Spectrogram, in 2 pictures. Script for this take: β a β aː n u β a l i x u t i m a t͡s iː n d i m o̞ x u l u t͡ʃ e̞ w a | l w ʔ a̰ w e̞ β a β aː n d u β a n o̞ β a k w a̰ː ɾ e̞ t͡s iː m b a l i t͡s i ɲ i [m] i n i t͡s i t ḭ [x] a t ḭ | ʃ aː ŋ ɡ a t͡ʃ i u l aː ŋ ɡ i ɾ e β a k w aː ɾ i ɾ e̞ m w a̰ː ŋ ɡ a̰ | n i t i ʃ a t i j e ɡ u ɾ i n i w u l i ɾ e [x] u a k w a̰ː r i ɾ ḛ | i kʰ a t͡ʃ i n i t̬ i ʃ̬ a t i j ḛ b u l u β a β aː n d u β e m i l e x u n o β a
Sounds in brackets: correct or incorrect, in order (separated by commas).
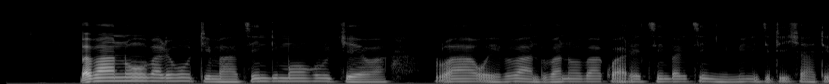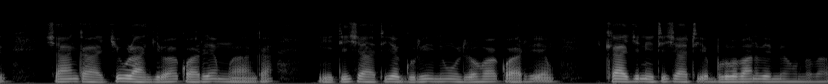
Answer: correct, incorrect, correct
